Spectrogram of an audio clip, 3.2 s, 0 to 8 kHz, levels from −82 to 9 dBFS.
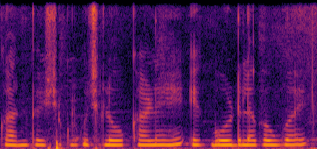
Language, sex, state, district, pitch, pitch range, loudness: Hindi, female, Madhya Pradesh, Bhopal, 255 Hz, 250-260 Hz, -18 LUFS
